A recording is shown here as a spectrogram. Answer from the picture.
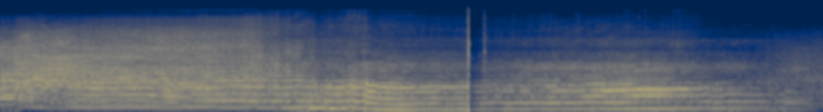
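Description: Toyota Starlet rally car's engine running hard at high revs as it drives the stage. The revs dip twice in the first half, then hold steady and fade near the end. There is a sharp click about halfway through.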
